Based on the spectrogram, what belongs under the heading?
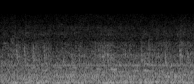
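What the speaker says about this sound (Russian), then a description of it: "Это канатка." Cable car machinery on Mount Mashuk above Pyatigorsk runs with a steady, low, broadband rumble and whir that holds even and continuous, with no breaks, throughout the short stretch.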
